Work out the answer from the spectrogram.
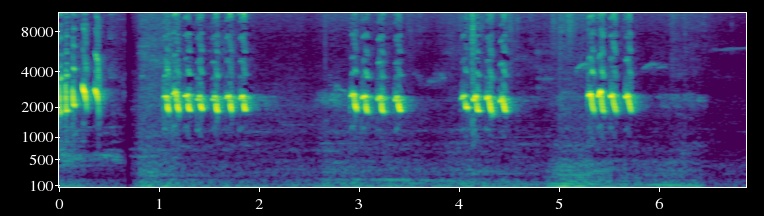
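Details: Female sooty-headed bulbul calling a male: short bursts of four to six rapid, bubbling chirps repeated about once a second over a low hum.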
